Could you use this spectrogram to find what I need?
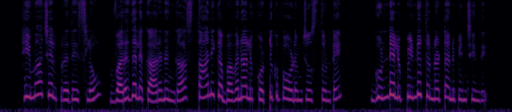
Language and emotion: Telugu, sad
